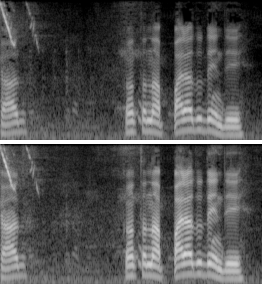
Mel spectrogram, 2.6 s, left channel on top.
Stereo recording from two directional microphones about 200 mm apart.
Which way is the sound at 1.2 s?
Centre (ahead or behind).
